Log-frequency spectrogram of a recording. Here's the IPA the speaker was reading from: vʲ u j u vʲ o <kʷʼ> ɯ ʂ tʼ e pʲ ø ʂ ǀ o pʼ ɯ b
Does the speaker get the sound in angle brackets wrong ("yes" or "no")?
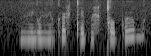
yes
